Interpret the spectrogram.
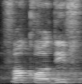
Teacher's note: قاف کو پر پڑھنا ہے، حروف مستعلیہ میں سے ہے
